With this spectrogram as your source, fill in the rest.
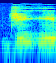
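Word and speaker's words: ge (γῆ): The word translated as earth here in the Greek is ge, G-E, but it's pronounced ge.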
